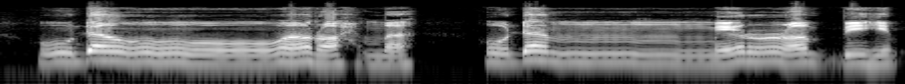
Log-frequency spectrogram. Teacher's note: Di idgham biguna boleh ya. Ada dengungnya ditahan.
